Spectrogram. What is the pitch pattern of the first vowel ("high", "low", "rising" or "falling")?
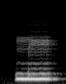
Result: high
